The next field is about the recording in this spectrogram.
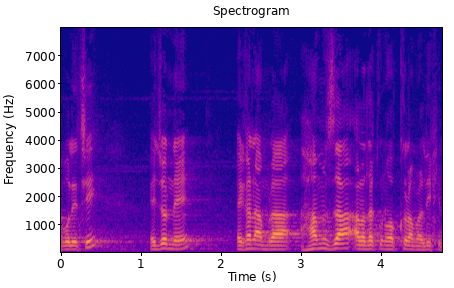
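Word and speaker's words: همزة: এই জন্যে এখানে আমরা হামজা আলাদা কোনো অক্ষর আমরা লিখি নাই, তবে এর উচ্চারণটা হবে হামজা, হামজা, হামজা।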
